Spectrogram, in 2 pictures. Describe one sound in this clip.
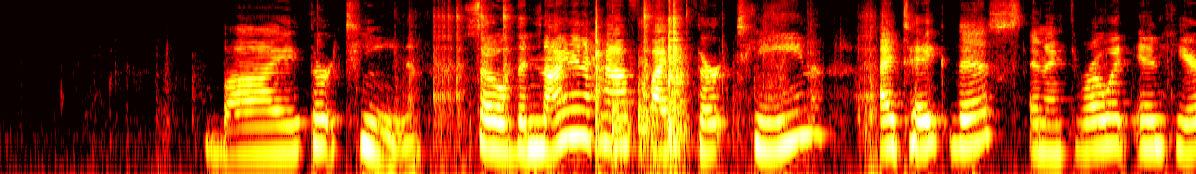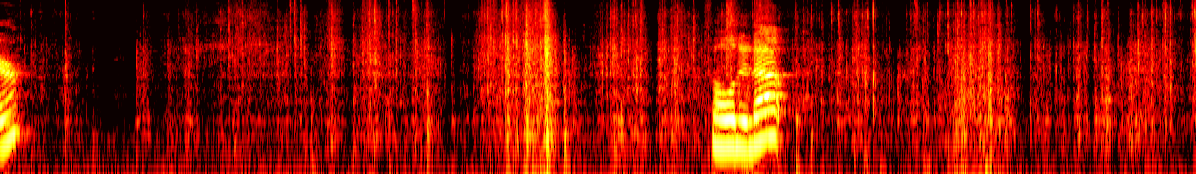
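Fabric rustles and crinkles as it is handled.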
